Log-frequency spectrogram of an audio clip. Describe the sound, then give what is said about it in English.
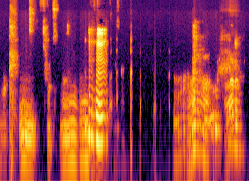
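A male dog whimpers and whines in a series of short, pitched, nasal cries, with a few soft clicks in a brief pause before the whining resumes. “The dog.”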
